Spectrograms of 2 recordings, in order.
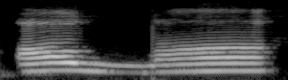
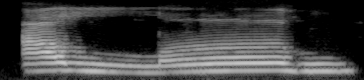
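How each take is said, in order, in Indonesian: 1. Vokal pertama gelap dan berat. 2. Vokal pertama ringan; hanya L yang berat. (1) "Jadi jangan oh, Allah, Allah, enggak" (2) "tapi Allahu. Ya, A-nya tipis masih"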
